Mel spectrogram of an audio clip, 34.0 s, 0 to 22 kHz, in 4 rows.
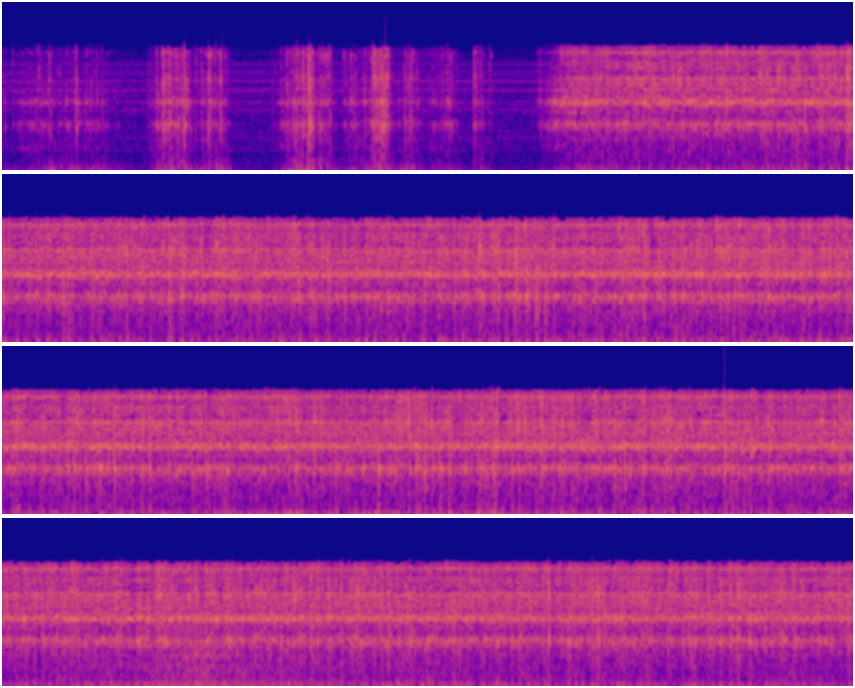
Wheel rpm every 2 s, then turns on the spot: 10, 20, 20, 110, 120, 120, 120, 120, 110, 110, 110, 120, 110, 120, 110, 120, 110.
0-4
